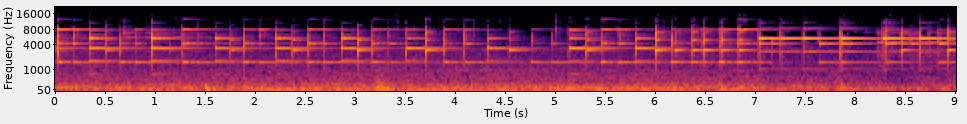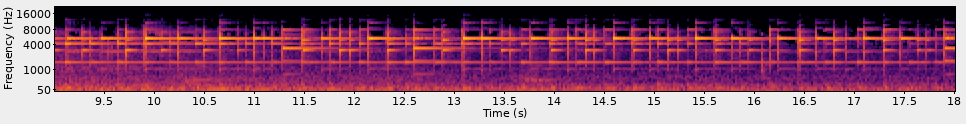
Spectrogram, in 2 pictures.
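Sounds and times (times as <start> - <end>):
mallet struck bell-like notes: 0.0 - 18.0.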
